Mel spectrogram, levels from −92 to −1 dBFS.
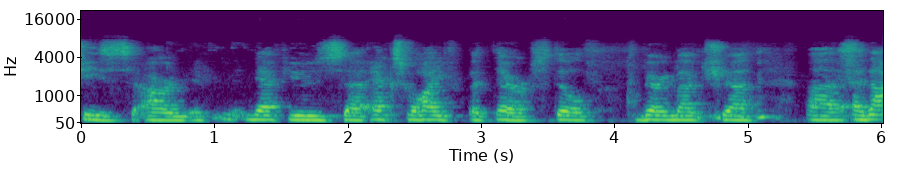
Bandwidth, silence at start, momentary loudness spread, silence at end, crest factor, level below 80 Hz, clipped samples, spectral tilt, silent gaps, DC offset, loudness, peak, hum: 7.8 kHz; 0 s; 8 LU; 0 s; 14 dB; -70 dBFS; under 0.1%; -6.5 dB/octave; none; under 0.1%; -24 LUFS; -10 dBFS; none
